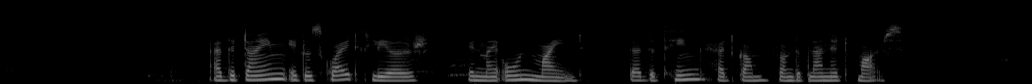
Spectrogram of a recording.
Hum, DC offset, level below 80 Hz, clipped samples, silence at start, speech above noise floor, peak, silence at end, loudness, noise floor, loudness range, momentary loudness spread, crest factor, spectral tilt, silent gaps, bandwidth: none; under 0.1%; -86 dBFS; under 0.1%; 2.15 s; 31 dB; -26 dBFS; 1.3 s; -42 LUFS; -72 dBFS; 4 LU; 10 LU; 18 dB; -6.5 dB/octave; 5.90-6.15 s; 7.8 kHz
